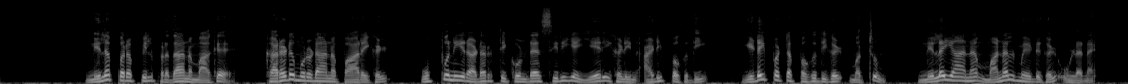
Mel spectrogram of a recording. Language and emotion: Tamil, neutral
